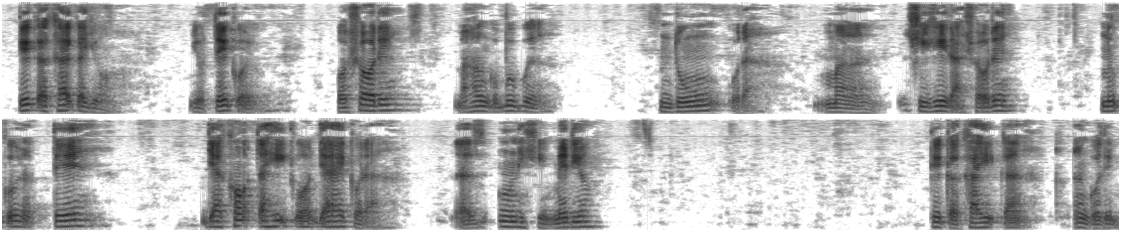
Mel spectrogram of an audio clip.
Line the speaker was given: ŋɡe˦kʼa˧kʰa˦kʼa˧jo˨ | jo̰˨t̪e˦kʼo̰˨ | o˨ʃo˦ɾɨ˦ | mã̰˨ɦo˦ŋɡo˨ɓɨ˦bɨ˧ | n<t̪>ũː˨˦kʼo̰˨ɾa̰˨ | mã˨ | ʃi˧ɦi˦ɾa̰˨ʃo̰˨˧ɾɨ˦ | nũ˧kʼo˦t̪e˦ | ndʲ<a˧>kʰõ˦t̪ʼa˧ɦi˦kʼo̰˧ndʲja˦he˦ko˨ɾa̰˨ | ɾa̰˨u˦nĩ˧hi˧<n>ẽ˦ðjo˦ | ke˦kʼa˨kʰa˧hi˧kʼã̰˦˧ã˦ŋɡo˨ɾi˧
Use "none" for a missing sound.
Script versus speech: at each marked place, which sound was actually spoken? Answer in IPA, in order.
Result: d̪, a˧, m

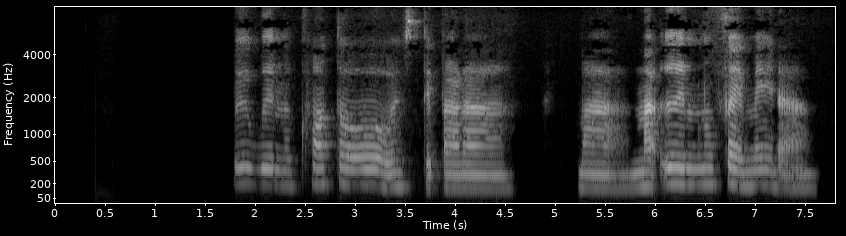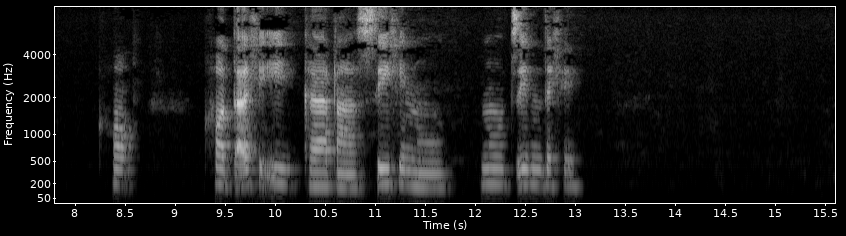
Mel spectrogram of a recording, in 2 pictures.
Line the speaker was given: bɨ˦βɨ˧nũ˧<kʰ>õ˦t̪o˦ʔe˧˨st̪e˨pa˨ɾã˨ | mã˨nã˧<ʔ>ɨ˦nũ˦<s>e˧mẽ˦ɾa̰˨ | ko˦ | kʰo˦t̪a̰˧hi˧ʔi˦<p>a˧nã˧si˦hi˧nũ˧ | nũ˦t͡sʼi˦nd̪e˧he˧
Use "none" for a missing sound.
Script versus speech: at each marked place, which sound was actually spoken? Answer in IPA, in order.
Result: kʰ, ʔ, f, k

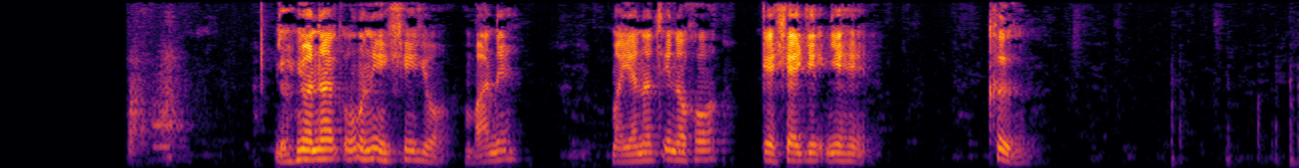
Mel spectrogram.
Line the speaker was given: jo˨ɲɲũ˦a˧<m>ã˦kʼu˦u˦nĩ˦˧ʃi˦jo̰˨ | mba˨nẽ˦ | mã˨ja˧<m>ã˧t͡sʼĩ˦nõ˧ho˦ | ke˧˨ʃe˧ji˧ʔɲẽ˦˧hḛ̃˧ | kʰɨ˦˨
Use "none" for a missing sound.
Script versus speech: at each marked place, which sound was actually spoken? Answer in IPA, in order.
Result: n, n

